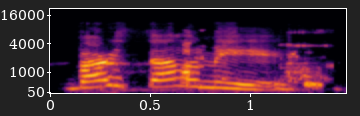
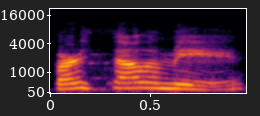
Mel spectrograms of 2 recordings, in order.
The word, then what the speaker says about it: Barthélémy: I should know better barthélémy barthélémy it's like Bartholomew but oh well I'm not Kelly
